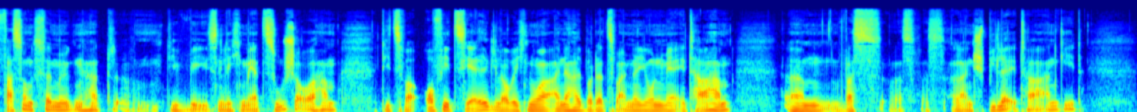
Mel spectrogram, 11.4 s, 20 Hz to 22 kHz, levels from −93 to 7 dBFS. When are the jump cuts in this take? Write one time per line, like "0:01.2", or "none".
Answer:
none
